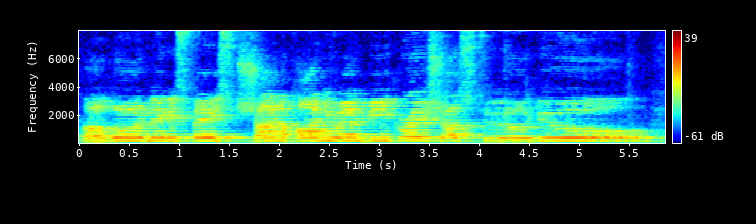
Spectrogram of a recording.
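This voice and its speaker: A man leading a church service, intoning prayers slowly in a measured way, his voice ringing with cathedral echo. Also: high-pitched, flat delivery. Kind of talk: spoken and chanted liturgical prayer. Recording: echoey church hall with loud organ.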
